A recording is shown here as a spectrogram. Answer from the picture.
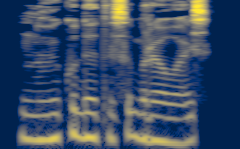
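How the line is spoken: Sleepy mumble. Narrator (Russian): Сонно пробормотал Латеску

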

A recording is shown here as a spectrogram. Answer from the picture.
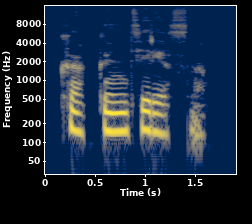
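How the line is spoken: Sorcerer's purr. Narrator (Russian): промурлыкал колдун

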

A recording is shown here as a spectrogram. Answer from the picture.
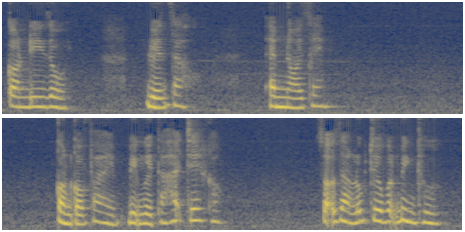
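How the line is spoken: Tearful sobbing. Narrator (Vietnamese): rưng rưng nức nở nói

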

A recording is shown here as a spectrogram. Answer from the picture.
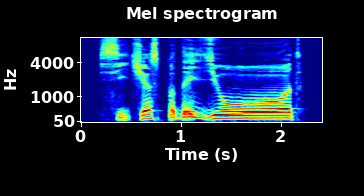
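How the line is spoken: Smug drawl. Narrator (Russian): протянула она с довольной мордой

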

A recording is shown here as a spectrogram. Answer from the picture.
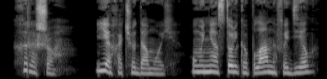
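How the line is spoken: Sighed. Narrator (Russian): вздохнула я

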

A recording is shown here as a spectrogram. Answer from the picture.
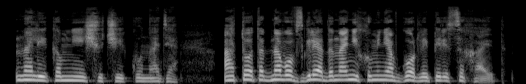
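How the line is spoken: Old woman grumbling. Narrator (Russian): пробурчала Ба

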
